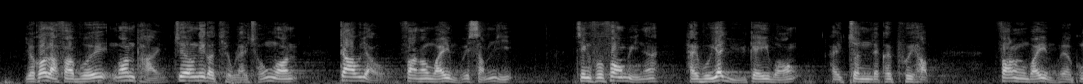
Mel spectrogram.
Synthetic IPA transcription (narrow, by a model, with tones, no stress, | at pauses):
jœː˨kːɔː˨˥laː˨pfaː˧t̚wuː˨˥jŋɔː˥npʰa̰ː˨˩jt͡ʃœː˥ŋniː˥kɔː˧t̪ʰiː˨˩wlɐ˨jt͡sʰo˨˥wŋɔː˧n | kaː˥wjɐ̰˨˩wfaː˧t̚ŋɔː˧nwɐ˨˥jy˨˩nwu˨˥jsɐ˨˥mjiː˨˧ | t͡sɪ˧ŋfu˨˥fɔː˥ŋmiː˨nɛː˥ | hɐ˨jwuː˨˧jɐ˥t̚jyː˨˩ke˧jwɔː˨˧ŋhɐ˨jt͡sɵ˧nlɪ˨k̚hɵ˨˧ɥpʰuː˧jɦɐ˨p̚ | faː˧t̚ŋɔː˧nwɐ˨˥jy˨˩nwuː˨˥jkɛ˧kʊ˥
